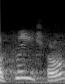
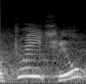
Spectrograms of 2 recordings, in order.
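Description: First: 追求 echoed with an r-coloured ending; mispronounced 追求. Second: Said in the usual way. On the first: Shown as a demonstration. Correcting his partner's word, 追求 echoed as zhuī qiúr. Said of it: "不叫追求". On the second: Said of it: "那叫追求啊".

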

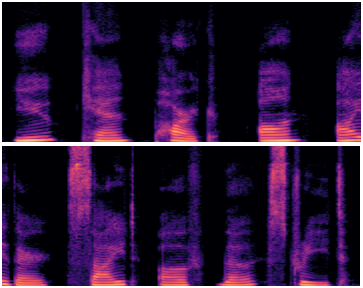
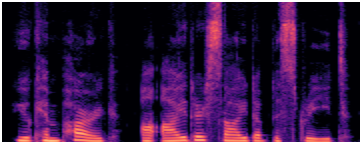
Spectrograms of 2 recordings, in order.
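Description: First: Slow, careful reading of "You can park on either side of the street". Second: Said in the usual way. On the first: Shown as a demonstration. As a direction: read it slowly so learners can follow. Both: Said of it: "我们慢读一遍".

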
